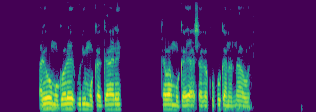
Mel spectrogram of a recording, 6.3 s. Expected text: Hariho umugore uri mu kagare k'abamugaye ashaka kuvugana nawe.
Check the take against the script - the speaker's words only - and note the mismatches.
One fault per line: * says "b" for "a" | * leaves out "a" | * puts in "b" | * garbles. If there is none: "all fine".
all fine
